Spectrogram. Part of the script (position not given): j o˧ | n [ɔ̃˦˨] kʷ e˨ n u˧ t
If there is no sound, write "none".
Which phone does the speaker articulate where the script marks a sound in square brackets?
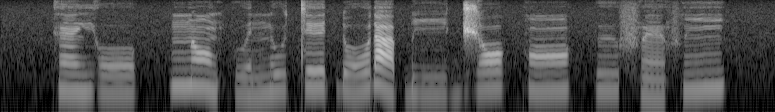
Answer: ɔ̃˦˨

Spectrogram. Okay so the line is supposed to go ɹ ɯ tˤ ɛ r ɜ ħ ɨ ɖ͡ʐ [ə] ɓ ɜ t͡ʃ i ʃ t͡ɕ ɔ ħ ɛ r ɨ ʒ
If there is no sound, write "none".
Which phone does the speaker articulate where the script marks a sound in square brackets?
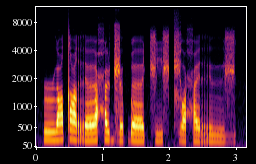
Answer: ə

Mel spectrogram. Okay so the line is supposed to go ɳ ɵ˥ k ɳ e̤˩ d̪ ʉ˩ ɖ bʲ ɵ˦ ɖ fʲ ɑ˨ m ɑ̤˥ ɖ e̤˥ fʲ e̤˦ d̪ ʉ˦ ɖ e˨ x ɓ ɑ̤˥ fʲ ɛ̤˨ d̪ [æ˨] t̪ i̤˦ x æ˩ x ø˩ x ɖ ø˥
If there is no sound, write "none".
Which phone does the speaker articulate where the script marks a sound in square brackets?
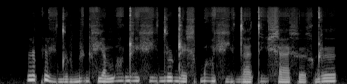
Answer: æ˨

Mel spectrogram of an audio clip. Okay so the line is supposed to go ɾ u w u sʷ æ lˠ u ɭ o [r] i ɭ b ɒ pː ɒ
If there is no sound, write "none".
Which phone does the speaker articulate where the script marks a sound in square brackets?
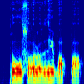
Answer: lː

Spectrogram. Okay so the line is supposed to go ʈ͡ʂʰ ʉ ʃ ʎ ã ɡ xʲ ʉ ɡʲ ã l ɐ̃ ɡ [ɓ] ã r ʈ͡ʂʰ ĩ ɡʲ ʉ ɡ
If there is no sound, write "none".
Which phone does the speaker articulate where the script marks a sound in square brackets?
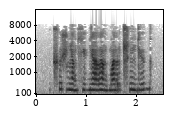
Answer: b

